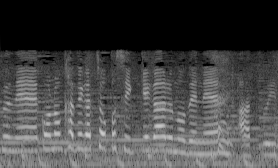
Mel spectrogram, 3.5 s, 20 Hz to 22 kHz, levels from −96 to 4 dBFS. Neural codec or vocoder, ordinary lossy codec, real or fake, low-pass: none; none; real; 7.2 kHz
